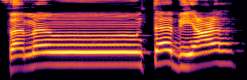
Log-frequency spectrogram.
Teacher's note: نون کو کلیئر کر کے نہیں پڑھتے، اخفا میں چھپا کے غنہ کرتے ہیں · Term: اخفا کا غنہ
